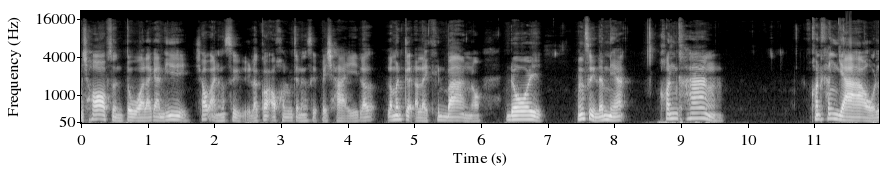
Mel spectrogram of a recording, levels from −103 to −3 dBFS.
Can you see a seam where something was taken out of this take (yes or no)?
no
